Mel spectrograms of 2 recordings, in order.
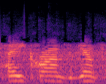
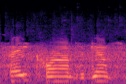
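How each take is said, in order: Both takes have the same delivery.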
